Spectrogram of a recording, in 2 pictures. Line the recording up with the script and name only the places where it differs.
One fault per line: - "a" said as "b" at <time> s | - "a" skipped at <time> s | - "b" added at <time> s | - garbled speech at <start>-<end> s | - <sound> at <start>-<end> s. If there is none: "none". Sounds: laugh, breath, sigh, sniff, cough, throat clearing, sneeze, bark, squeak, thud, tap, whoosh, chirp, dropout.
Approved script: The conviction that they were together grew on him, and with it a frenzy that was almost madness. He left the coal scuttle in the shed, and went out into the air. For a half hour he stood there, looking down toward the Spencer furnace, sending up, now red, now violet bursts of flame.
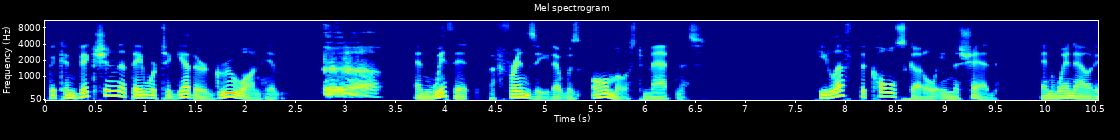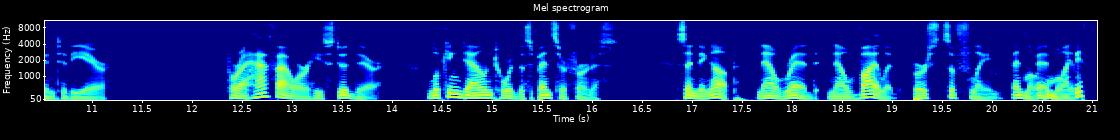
- throat clearing at 2.8-3.4 s
- garbled speech at 20.2-20.9 s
